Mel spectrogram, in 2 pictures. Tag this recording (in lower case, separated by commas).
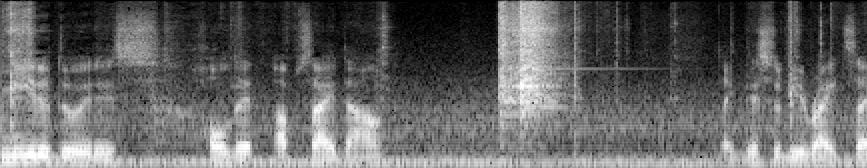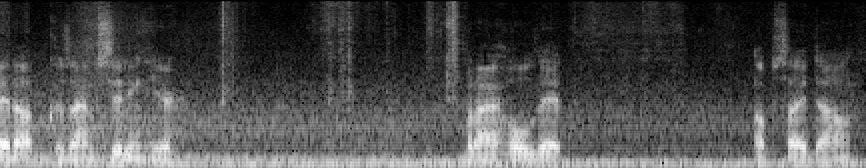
speech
